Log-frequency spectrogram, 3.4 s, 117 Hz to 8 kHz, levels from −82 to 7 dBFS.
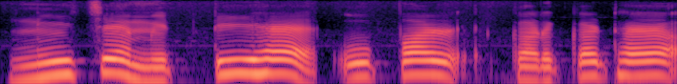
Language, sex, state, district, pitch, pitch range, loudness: Hindi, male, Bihar, Muzaffarpur, 180 Hz, 165-195 Hz, -18 LUFS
